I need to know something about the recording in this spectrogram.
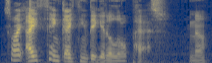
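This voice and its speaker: A man's voice: on the high side, sing-song, brisk, fairly bright tone, slight background noise. A man casually reading a film script aloud in a rambling, chatty way, with many fillers and asides to himself. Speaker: hobby script reader.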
